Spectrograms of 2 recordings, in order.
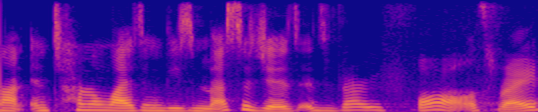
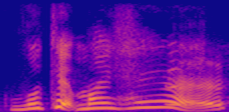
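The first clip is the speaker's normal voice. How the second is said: high, slow, drawn-out child imitation; proud little daughter; 10 semitones higher, slower than usual. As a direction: show off like a delighted toddler. Voices her young daughter showing off.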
